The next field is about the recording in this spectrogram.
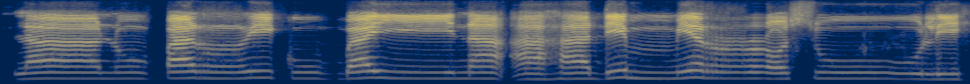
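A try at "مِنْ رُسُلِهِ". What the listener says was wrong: Itu kan domah toh. Tapi yang ibu baca tadi mirosuli, jangan ro tapi ru. Ini kan domah.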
